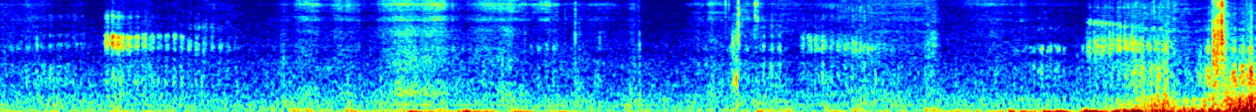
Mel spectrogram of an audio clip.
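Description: Domestic cat purring right at the microphone, with rustling and small clicks as its fur brushes against the camera, and a loud low thump just before the end.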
